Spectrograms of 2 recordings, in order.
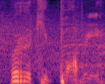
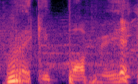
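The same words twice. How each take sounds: First: Soft, lower laughing French Ricky Bobby; mock French accent. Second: Slow, lower mock French accent on Ricky Bobby. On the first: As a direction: echo the French racer quietly through a laugh. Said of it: "very French". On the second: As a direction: imitate the French racer drawling Ricky Bobby. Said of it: "always says it very, very French".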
